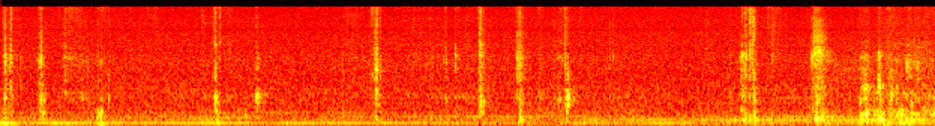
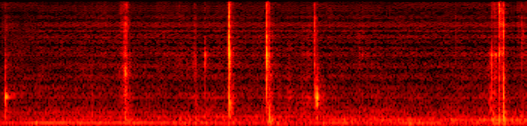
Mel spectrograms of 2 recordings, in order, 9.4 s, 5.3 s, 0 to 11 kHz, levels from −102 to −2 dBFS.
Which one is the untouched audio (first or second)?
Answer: first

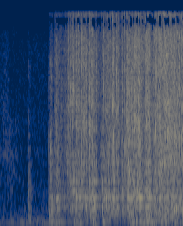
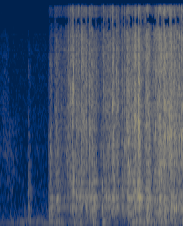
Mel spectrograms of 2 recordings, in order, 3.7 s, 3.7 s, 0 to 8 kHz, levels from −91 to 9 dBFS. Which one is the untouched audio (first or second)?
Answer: first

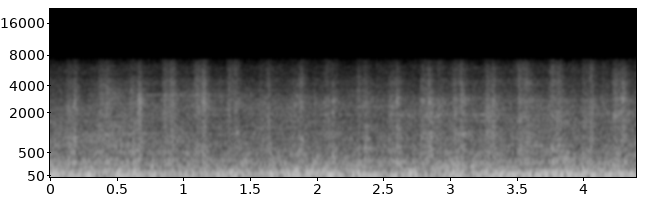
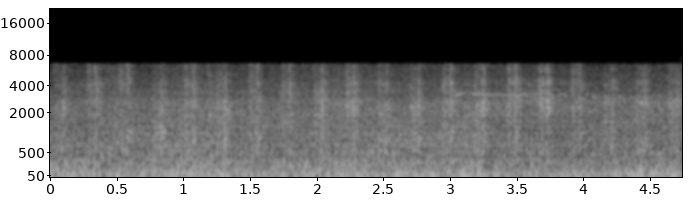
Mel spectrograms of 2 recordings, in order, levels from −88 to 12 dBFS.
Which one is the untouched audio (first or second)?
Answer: second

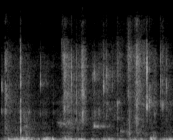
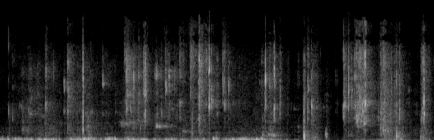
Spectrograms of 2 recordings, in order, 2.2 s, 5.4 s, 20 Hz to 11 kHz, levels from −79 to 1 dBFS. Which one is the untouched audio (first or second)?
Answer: second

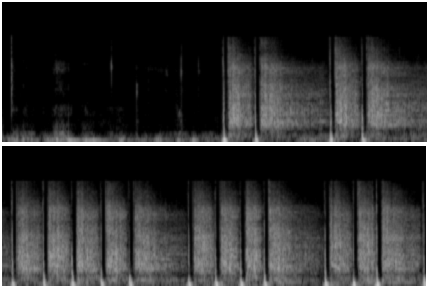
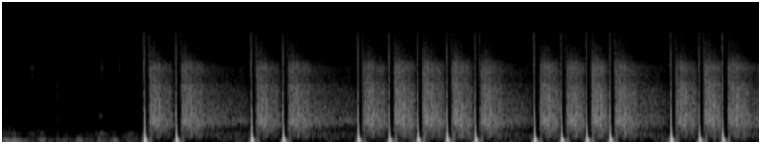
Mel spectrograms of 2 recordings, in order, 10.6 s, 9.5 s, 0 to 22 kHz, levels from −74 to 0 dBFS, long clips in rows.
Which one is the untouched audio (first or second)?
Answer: second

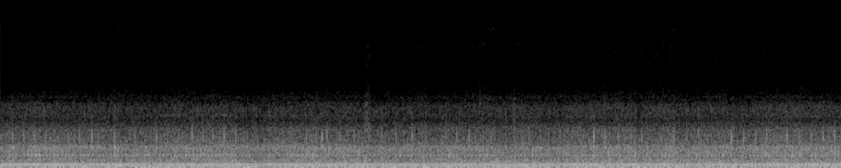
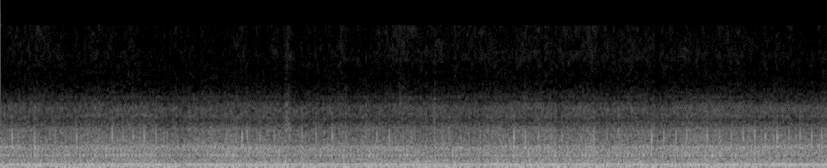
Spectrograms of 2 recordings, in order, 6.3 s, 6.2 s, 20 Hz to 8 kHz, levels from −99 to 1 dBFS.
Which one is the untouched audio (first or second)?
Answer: first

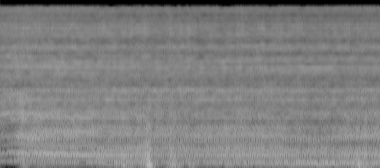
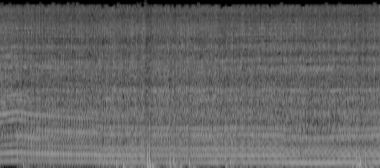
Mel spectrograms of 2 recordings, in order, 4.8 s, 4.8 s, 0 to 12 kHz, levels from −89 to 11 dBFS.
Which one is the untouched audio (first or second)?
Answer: second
